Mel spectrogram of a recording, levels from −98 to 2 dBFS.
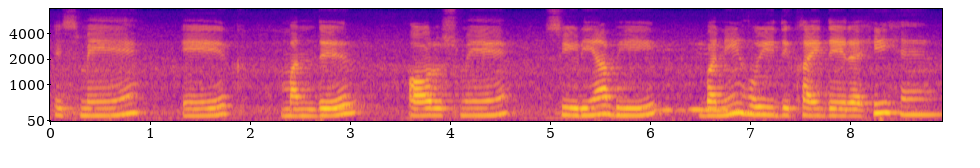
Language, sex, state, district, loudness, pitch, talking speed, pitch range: Hindi, female, Rajasthan, Jaipur, -17 LUFS, 190 Hz, 85 wpm, 185-220 Hz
